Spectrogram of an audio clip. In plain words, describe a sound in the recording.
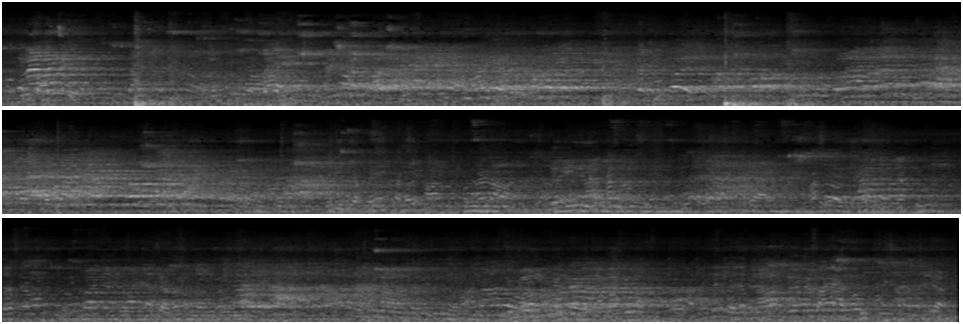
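Young players shout and call out to each other in a large echoing hall.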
